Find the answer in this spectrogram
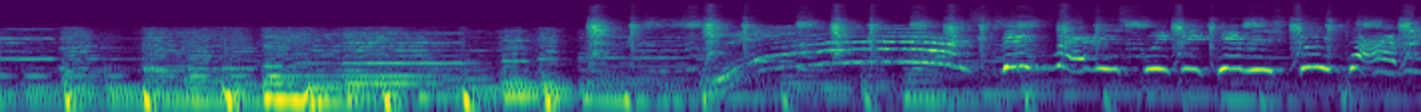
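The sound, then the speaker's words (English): A cat named Squeaky Kitty lets out a single drawn-out meow, rising then falling, clear, midway through a busy stretch of background sound with some muffled voices before it. “Yes, Squeaky Kitty made a surprise Squeaky appearance.”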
